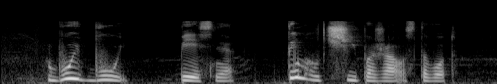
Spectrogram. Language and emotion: Russian, angry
